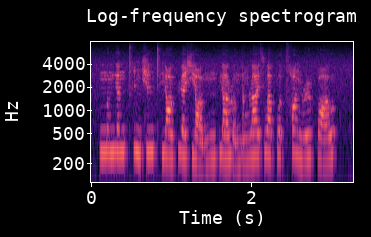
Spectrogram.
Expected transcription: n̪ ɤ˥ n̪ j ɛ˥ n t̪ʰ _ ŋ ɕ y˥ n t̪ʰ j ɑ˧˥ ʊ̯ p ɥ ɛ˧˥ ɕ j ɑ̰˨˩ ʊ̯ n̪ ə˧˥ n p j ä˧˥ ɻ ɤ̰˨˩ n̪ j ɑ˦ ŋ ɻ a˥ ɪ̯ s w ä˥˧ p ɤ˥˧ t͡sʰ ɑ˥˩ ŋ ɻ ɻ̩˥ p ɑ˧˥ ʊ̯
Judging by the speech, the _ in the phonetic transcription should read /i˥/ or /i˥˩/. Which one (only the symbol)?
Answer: i˥˩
